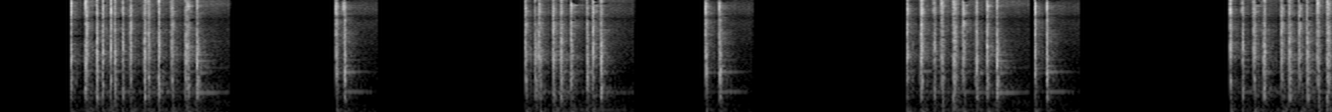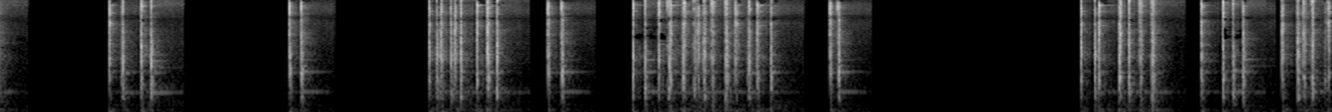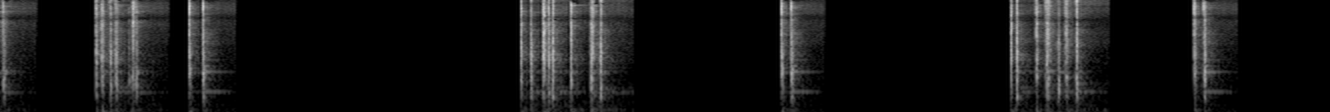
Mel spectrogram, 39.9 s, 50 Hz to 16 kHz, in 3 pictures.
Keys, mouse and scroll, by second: 0.4-2.3 typing, 3.3 Return, 5.0-6.4 typing, 7.0 Return, 8.7-10.6 typing, 12.0-21.6 typing, 23.8-29.0 typing, 31.6-33.0 typing, 34.4 Return, 36.4-37.7 typing, 38.5 Return.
